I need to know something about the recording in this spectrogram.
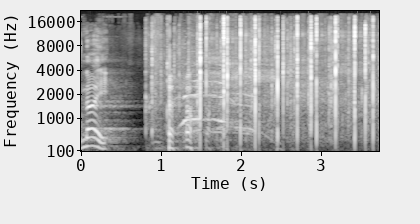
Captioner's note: applause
